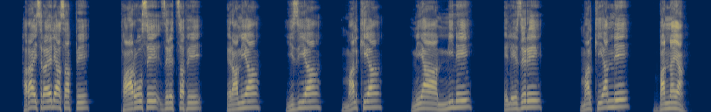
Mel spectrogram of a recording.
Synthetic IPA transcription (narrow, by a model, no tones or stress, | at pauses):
hɐɾɐɪsɾaːelɛɐsaːpːɛ | paːɾo̞ːsɛzɛɾɛt͡sːɐfɛ | ɛɾamɪjaː | jɪzɪjaː | mɐlkːɪjaː | mɪjaːmɪnɛ | ɛleːzɛɾɛ | mɐlkːɪjanːɛ | bɐnːɐja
